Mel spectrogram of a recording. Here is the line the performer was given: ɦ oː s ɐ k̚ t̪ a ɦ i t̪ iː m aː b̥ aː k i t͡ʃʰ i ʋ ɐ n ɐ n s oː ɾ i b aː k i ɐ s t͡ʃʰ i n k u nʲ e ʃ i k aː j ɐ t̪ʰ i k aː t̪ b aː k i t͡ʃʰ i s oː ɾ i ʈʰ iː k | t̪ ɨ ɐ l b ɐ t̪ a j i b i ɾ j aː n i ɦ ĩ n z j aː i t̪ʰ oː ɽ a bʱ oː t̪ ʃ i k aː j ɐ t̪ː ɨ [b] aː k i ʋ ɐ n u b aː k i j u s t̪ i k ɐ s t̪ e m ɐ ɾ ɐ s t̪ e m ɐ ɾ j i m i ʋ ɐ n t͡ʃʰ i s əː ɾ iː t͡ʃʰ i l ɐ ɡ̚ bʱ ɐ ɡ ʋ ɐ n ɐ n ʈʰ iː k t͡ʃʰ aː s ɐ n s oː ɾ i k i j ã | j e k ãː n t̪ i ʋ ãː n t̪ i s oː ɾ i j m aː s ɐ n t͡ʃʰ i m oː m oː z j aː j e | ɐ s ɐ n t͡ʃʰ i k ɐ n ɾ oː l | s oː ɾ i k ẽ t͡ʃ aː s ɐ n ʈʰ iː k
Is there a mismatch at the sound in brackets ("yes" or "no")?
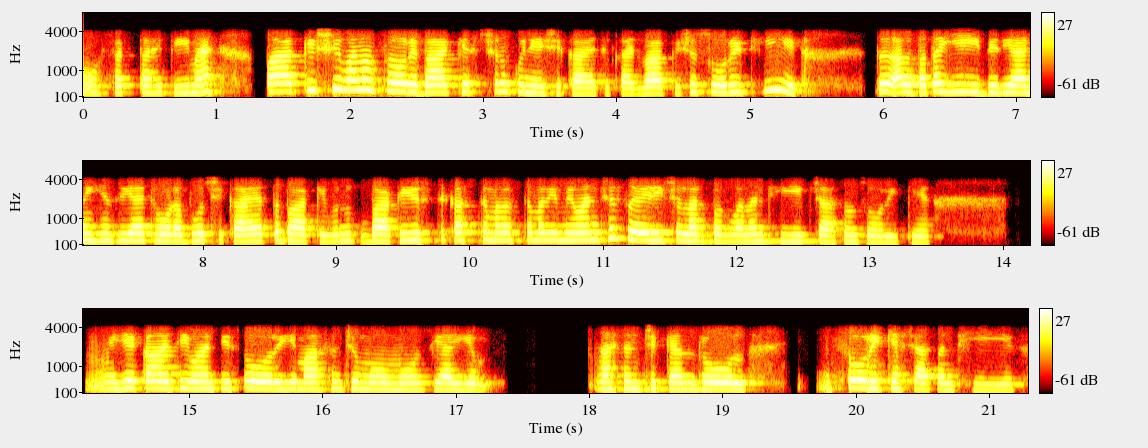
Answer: no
